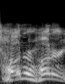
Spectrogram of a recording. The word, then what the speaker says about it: Hunter x Hunter: And turned around and said, it's Hunter x Hunter, you cunt, and then just walked off. So keep that same energy. Cunt. You don't pronounce the X.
